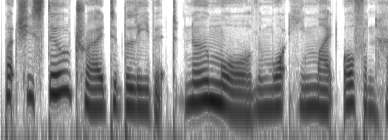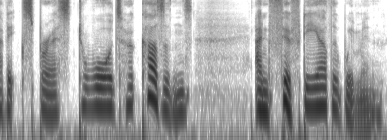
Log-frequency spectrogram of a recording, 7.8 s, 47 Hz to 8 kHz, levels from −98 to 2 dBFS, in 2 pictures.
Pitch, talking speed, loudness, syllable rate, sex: 155 Hz, 180 wpm, -21 LUFS, 4.8 syllables/s, female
